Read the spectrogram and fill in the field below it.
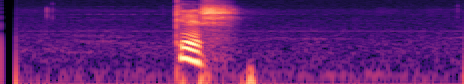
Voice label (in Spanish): "pescado", Kaqchikel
